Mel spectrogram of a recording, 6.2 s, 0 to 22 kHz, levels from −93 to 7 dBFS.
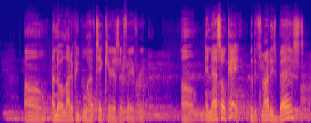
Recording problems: voice in the background; noticeable; throughout; 15 dB below the speech

